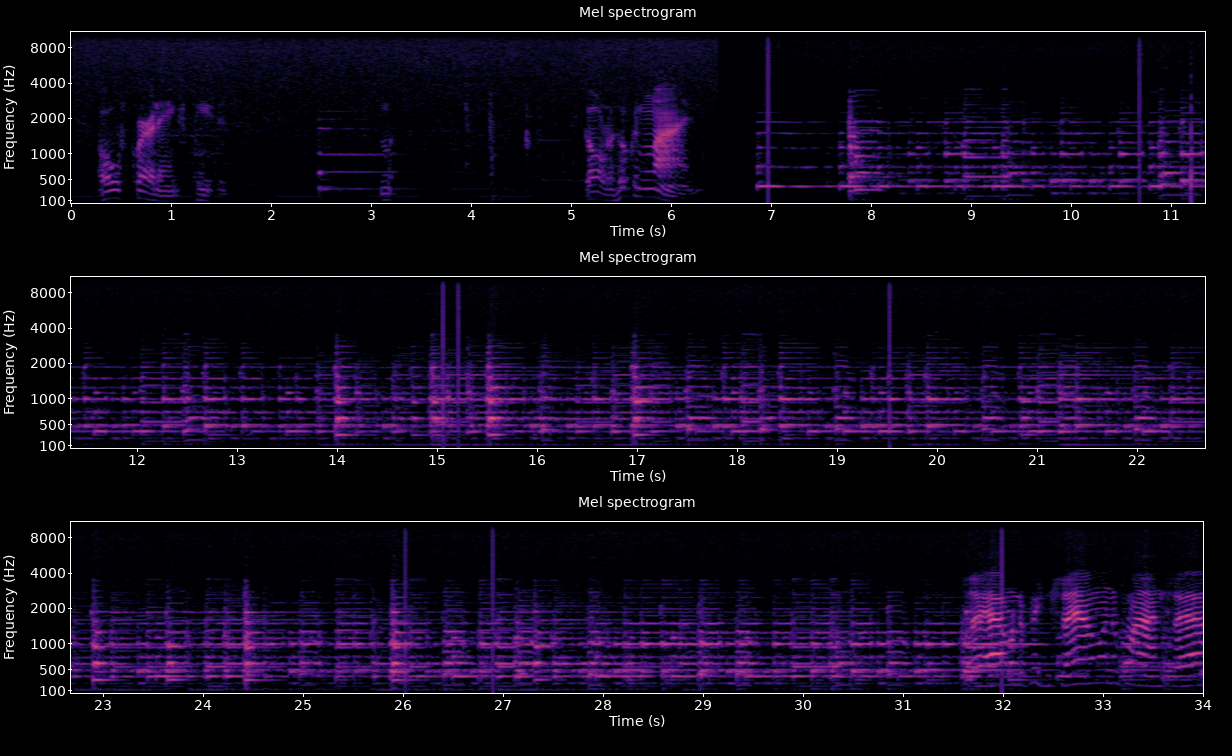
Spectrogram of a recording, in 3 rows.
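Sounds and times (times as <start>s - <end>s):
banjo picking: 6.9s - 34.0s
man singing: 31.6s - 34.0s.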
